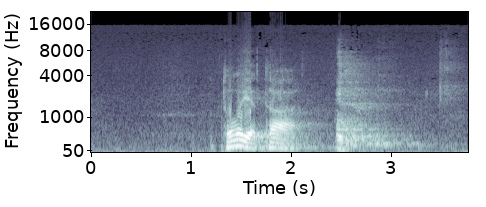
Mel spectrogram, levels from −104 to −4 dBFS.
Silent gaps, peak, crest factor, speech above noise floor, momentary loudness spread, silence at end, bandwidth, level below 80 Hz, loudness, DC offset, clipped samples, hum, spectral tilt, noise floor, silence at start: none; 0 dBFS; 14 dB; 32 dB; 25 LU; 0.2 s; 15 kHz; -38 dBFS; -12 LUFS; 0.8%; 0.9%; none; -7.5 dB/octave; -41 dBFS; 1.2 s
